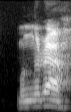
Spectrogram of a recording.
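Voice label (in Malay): "mengerah", Malay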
